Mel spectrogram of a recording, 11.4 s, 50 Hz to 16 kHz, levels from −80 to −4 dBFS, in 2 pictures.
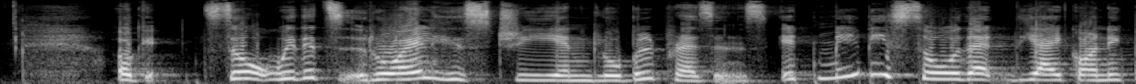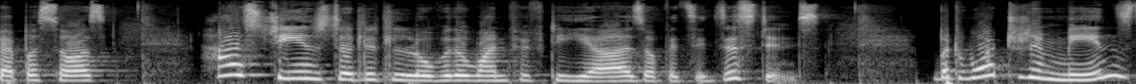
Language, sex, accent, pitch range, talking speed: English, female, Indian, 215-270 Hz, 170 wpm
